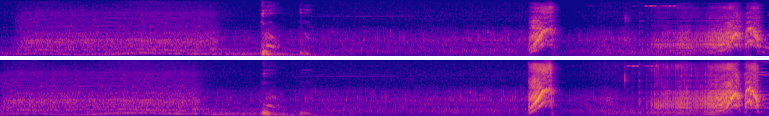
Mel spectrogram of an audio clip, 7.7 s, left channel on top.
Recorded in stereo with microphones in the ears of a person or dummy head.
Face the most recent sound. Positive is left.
turn(degrees=-85)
